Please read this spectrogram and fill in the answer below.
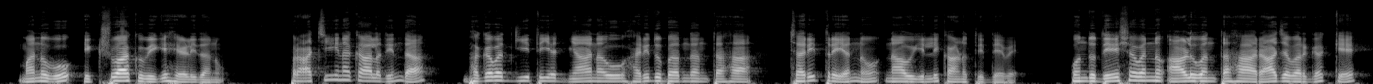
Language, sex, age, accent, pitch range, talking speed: Kannada, male, 30-49, native, 130-160 Hz, 75 wpm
